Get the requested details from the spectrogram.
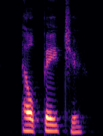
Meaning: diminutive of elpee
- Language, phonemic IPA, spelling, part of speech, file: Dutch, /ɛlˈpecə/, elpeetje, noun, Nl-elpeetje.ogg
